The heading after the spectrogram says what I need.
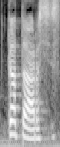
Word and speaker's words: катарсис: То есть и это для тебя было целью, и для героя было целью, и в конце ты получаешь как бы катарсис. Ну, катарсис вообще, по-моему, правильно говорить.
